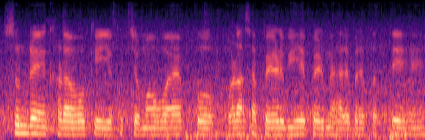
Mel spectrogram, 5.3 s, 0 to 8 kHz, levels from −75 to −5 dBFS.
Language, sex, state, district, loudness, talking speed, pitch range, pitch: Hindi, male, Chandigarh, Chandigarh, -16 LUFS, 250 wpm, 140-145 Hz, 140 Hz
